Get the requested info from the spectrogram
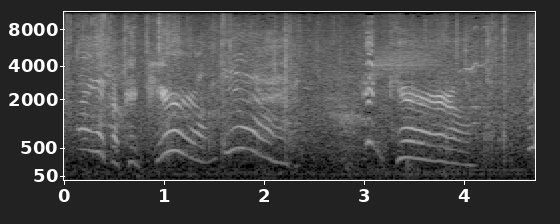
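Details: Nine-week-old Welsh Terrier puppy, excited on a lead with her sister nearby on a deck, gives a run of arched, rising-then-falling whines, several overlapping in quick succession, then a long sliding whine, over a quiet outdoor background.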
